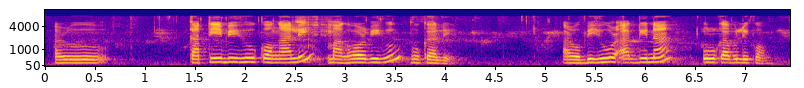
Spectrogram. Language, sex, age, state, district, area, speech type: Assamese, female, 45-60, Assam, Sivasagar, urban, spontaneous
